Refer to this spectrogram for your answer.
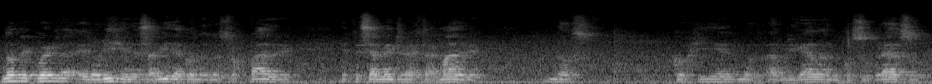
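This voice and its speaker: A man's medium-pitched, monotone voice with flat intonation, fairly slow and full of long, frequent pauses, amid noticeable background noise and audible room echo. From Ecuador, Manabí coast (Chone). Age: 80s+. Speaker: retired general. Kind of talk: interview.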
